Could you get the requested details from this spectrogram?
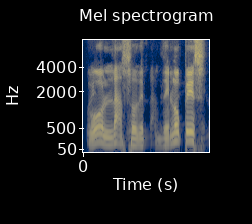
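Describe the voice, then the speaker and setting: A Paraguayan man provides live analysis of a football match. He is the co-commentator, with a voice a touch higher than average. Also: expressive, takes it slowly, darkish tone.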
